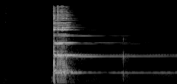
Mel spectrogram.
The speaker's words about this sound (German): Und wir stoßen mal an auf äh, oh, die Champions League.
